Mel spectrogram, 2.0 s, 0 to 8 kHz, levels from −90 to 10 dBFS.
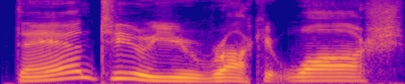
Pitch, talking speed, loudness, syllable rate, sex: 145 Hz, 150 wpm, -15 LUFS, 3.0 syllables/s, male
